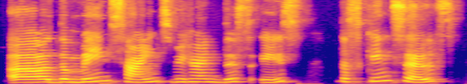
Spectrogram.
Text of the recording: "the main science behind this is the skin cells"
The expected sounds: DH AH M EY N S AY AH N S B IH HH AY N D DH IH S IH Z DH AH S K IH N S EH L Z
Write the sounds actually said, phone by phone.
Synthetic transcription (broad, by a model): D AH M EY N S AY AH N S B IH HH AY N D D IH S IH Z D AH S K IH N S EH L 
